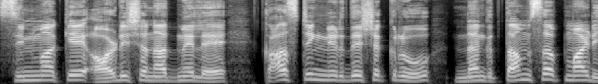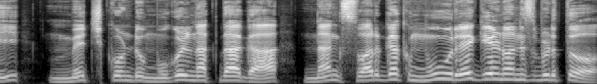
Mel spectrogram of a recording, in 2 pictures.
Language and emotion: Kannada, happy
